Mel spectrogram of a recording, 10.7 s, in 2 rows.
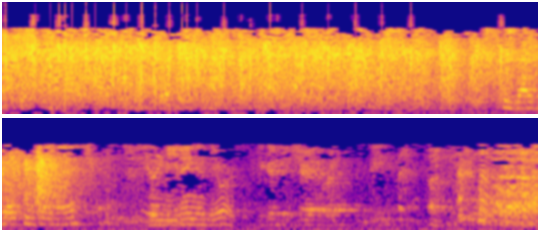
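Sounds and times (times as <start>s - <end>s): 
crowd applause for a vote: 0.0s - 6.3s
speech: 5.2s - 6.0s, 6.8s - 10.7s
laughter: 9.1s - 10.7s.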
